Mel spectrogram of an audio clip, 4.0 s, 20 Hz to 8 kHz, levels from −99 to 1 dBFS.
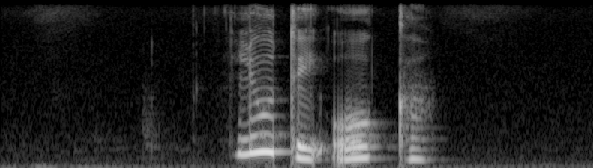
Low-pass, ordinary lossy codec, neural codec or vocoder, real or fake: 7.2 kHz; none; none; real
